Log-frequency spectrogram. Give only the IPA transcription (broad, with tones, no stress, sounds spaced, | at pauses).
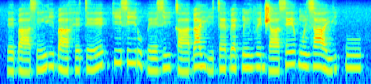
e˨ ɓ aː˨ s ĩ˨˦ j i˧ ɓ aː˨ h e˨ t e˨˦ | k i˦ s iː˦ ɾ u˨ p eː˨ z iː˧ k aː˨ ɗ a˦ j i˨ t ɛ˧ ɓ ɛ˧ k͡p ĩ˧ v e˧ d͡ʒ aː˨ s eː˦ ɡʷ ĩ˧ z aː˦˨ j i˦ k͡p u˧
